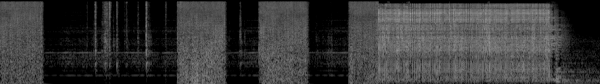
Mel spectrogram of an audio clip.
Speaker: that sound a little too crackly to you? Get a lot of spatter. Maybe a little more wire speed, maybe?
